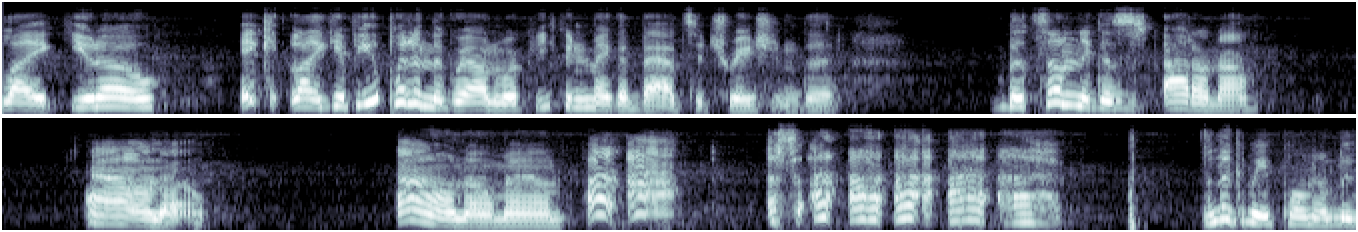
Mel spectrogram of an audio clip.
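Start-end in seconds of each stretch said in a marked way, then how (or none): 9.7-13.5 very slow, high stutter repeating I. Left speechless while recounting a phone call, stuttering. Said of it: "I'm stuttering".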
